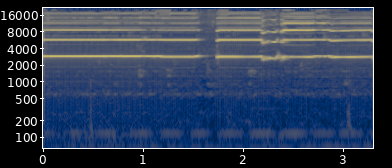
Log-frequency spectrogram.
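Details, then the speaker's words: Running toilet that fills on and off or nonstop: steady high-pitched whistle of nearly constant pitch with brief dips as the tank refills; fill valve whistling, fixed by replacing flapper and Fluidmaster 400A fill valve. "Whether it happens randomly, on and off, or your toilet keeps on running all the time, and sometimes you may hear some strange sounds, noises, whistling like"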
